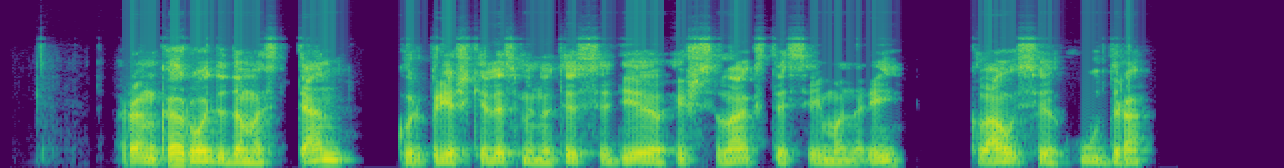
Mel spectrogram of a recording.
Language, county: Lithuanian, Klaipėda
